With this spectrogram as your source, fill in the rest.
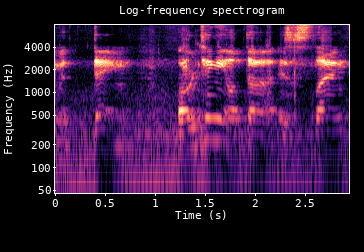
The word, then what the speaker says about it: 땡: The pronunciation of deng is similar to thang, which is the slang of thing in English.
